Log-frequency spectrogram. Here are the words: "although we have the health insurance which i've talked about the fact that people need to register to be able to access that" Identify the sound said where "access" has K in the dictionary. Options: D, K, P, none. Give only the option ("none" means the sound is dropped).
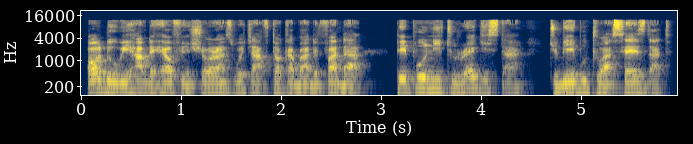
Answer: none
